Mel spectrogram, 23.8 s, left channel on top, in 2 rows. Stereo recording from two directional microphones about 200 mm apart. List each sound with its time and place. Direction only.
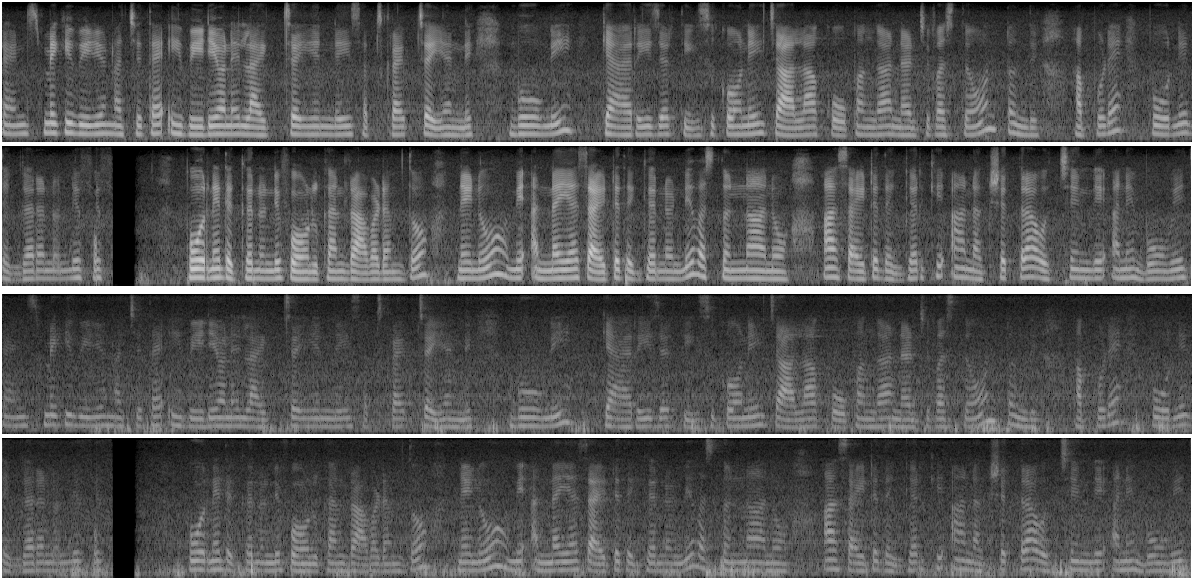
0.0 s a woman's voice: 45° left (ahead or behind)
